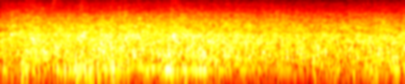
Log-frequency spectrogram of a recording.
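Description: Water trickling steadily into an aquaponics fish tank, kept flowing by the system's water pump.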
